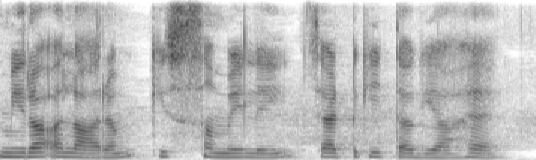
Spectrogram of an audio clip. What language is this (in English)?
Punjabi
